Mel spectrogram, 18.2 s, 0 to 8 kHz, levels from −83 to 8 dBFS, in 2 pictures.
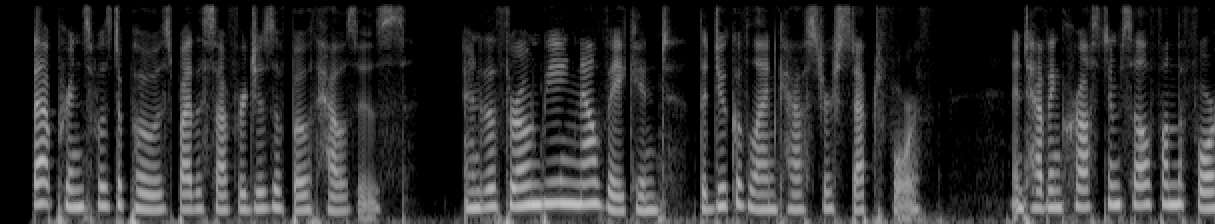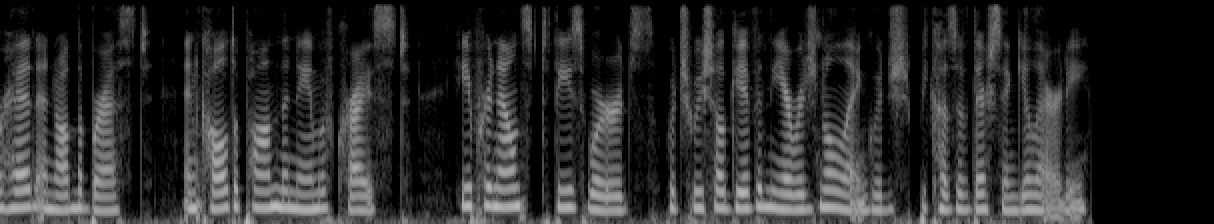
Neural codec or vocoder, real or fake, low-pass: none; real; 7.2 kHz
